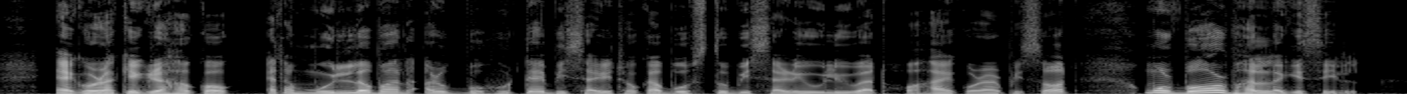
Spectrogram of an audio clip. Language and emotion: Assamese, happy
